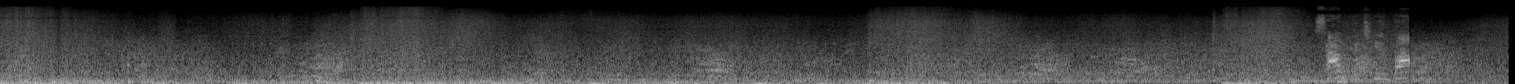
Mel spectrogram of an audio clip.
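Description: Waves splash and rush against the hull of a moving ship.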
